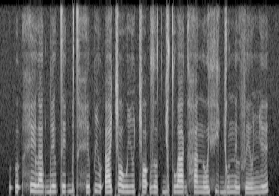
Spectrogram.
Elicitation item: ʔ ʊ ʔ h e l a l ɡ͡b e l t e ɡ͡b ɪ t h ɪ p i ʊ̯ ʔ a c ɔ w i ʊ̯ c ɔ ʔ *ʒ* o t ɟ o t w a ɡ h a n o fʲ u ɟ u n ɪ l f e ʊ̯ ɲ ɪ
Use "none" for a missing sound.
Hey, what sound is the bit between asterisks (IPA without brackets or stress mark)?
z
